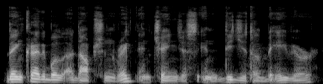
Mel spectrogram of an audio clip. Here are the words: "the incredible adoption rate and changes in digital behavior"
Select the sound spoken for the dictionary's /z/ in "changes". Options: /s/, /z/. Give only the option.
/s/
